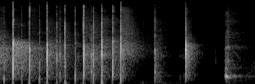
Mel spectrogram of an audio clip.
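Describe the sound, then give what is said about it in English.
A short burst of hand clapping, a quick run of sharp claps from one or two people, thinning out into a few scattered final claps after about a second. “Round of applause for them talking about it on the next show.”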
